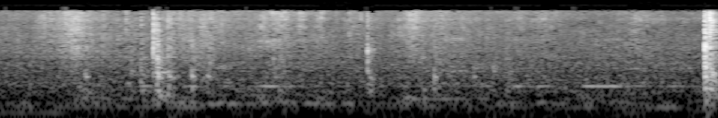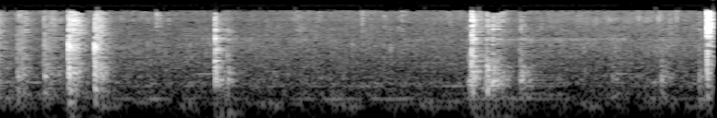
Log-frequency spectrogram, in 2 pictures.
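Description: Chicken curry is moved into a pressure cooker with sharp metallic clanks and scrapes of a spoon against metal pots, clustered in irregular bursts over a low kitchen background.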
